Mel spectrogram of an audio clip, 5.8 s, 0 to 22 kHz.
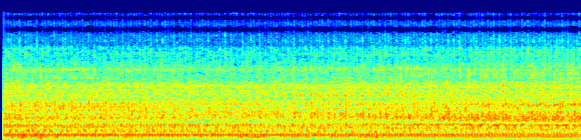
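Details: Cat C15 diesel, 900,206 km, 23,916 hours, running while checking blow-by: steady, even idle with constant low rumble and no knocks, misses or rattles; healthy.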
